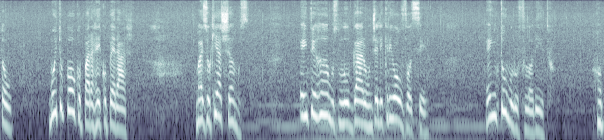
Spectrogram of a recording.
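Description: An elderly woman speaks slowly and calmly, close by.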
